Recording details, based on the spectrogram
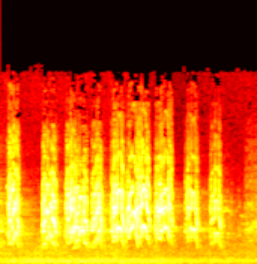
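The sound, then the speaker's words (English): Parrots squawking in a rapid run of about ten harsh, high-pitched calls, each short and raspy, spilling out in an uneven rhythm with brief gaps and no talking. “parrots can often seem like exotic ambassadors from the far-off jungles of Brazil or the wilds of Australia”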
